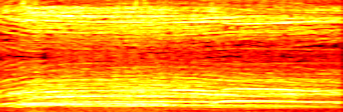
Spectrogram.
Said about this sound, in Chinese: 好，但凡刚才鼓掌呐喊的都是流氓，我跟你说。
